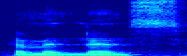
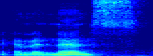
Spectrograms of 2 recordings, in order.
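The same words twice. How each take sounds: First: Eminence said slowly and softly, each syllable drawn out; careful, slowed-down eminence; slow careful repeat. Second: Said in the usual way. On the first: Shown as a demonstration. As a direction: slowly spell out eminence with the ear. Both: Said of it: "repeats the word slower".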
